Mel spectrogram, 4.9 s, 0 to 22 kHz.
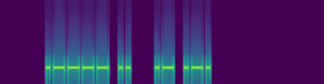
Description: Morse code, heard as a keyed tone, about 22 wpm, 700 Hz. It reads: 1I AR
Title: Winter Field Day Exchanges Encore 22wpm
